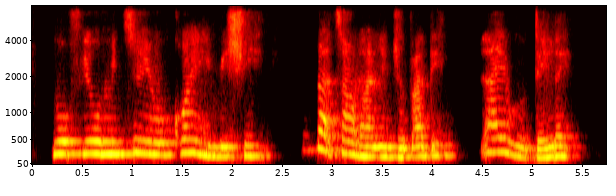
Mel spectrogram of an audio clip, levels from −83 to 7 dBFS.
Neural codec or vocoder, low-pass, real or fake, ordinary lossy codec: codec, 16 kHz, 1.1 kbps, Voila-Tokenizer; 7.2 kHz; fake; Opus, 16 kbps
